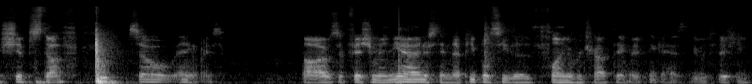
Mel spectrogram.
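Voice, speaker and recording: A man with an American accent talks at a fairly quick pace in a fairly low, somewhat breathy voice. His pitch varies in an ordinary way. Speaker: vlogger and screenwriter. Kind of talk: casual live vlog monologue. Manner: rambling, conversational.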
